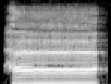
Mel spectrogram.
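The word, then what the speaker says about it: ه: আপনারা আমার সাথে বলুন হ্যাঁ। হ্যাঁ হরফটি উচ্চারণের স্থান কণ্ঠনালীর শুরু হতে, অথবা আমরা যদি আরবিতে বলি হলকের শুরু হতে এই হরফটি উচ্চারিত হয়।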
